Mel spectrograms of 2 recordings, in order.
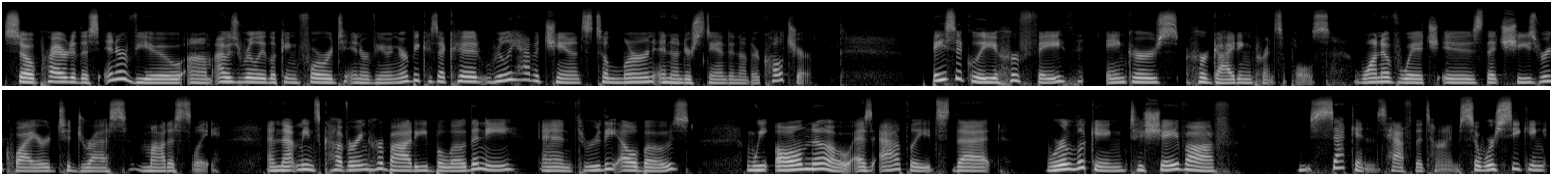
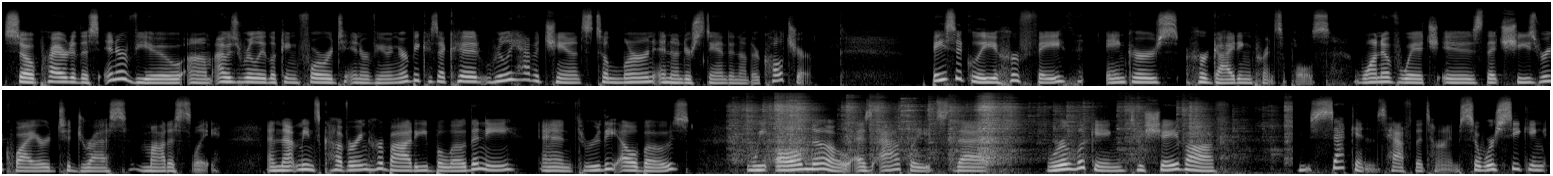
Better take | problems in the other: first | clattering dishes; loud; from 23 to 28 s; peak 3 dB above the speech

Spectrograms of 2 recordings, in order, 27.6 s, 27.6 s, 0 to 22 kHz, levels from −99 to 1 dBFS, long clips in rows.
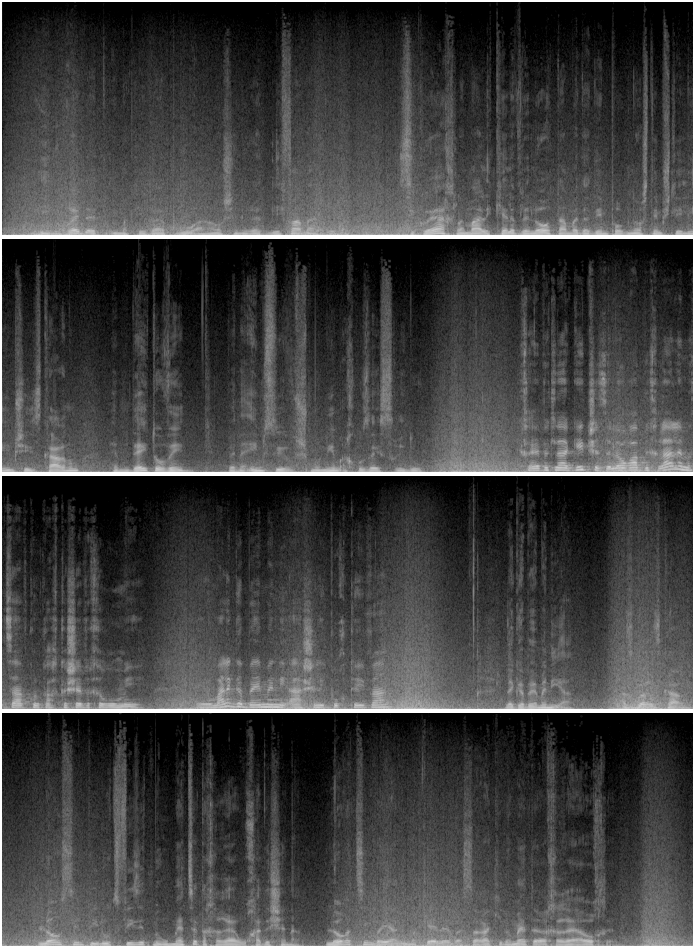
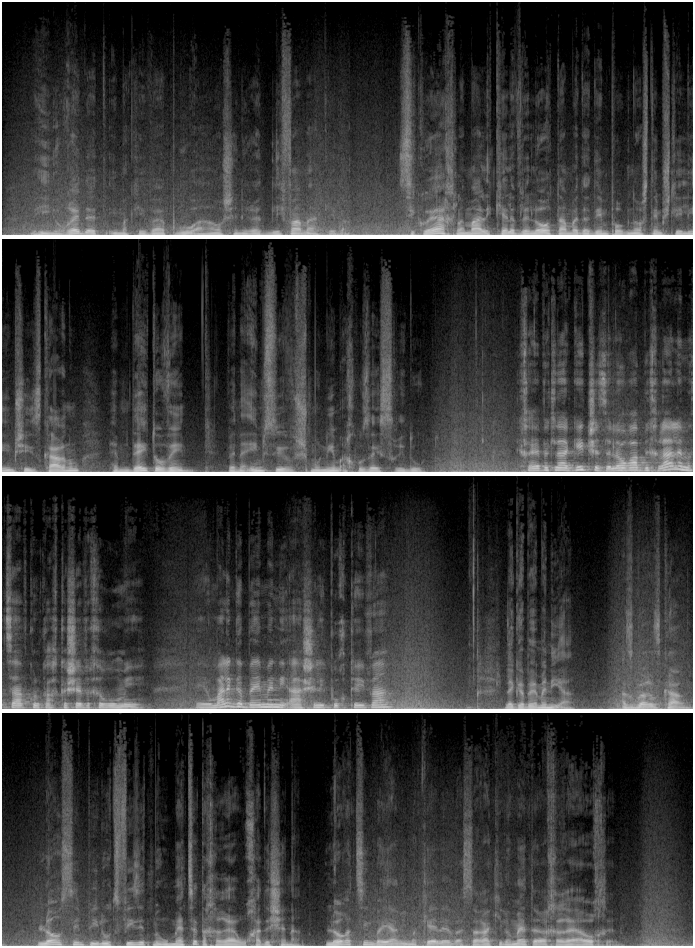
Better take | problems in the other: second | wind noise on the microphone; heavy; 10 dB below the speech; occasional gusts in the second

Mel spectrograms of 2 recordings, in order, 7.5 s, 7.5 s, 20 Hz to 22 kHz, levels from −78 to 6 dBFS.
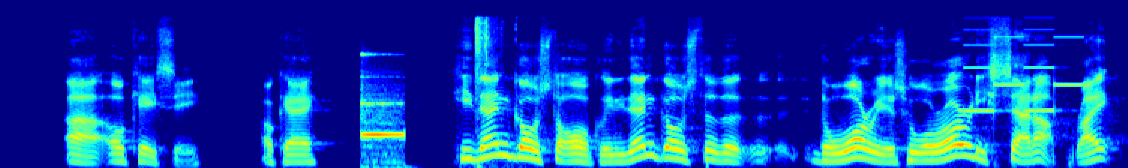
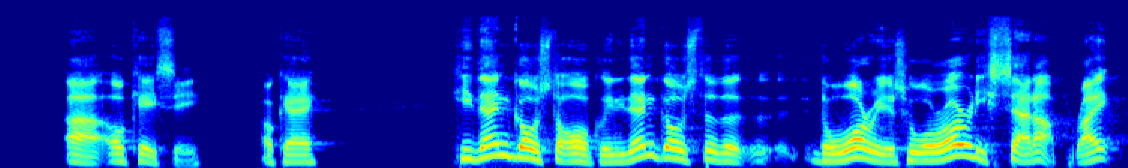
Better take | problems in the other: second | doorbell; loud; at 2.5 s; peak 6 dB above the speech // jangling keys; noticeable; at 3 s; peak 4 dB below the speech // alarm; noticeable; at 6.5 s; peak 2 dB below the speech

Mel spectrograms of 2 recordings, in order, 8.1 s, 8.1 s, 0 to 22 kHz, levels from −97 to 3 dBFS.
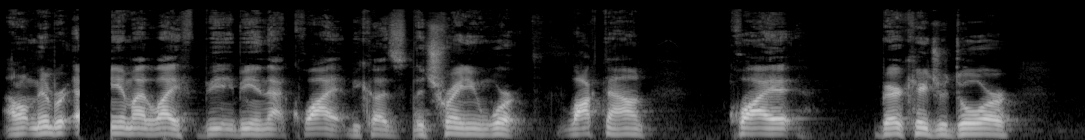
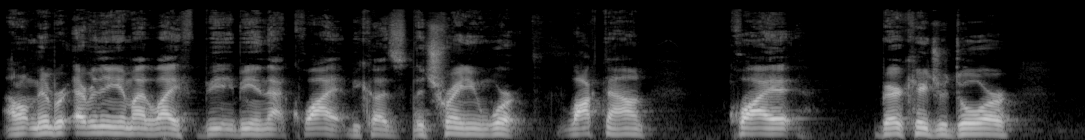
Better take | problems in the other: second | audio cutting out; at 0.5 s

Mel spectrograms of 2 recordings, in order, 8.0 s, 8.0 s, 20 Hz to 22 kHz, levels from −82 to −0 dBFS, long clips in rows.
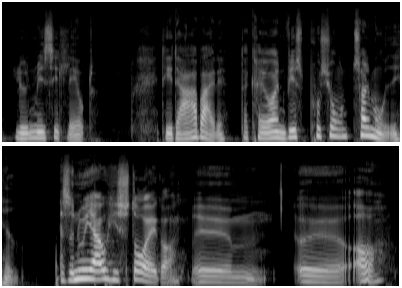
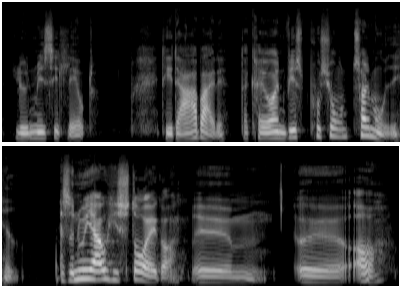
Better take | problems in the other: first | thin; somewhat; fading below 300 Hz

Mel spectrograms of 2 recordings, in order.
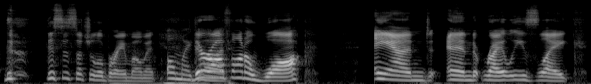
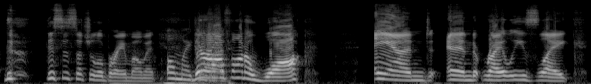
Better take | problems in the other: first | distortion; slight; 4% of the sound clipped

